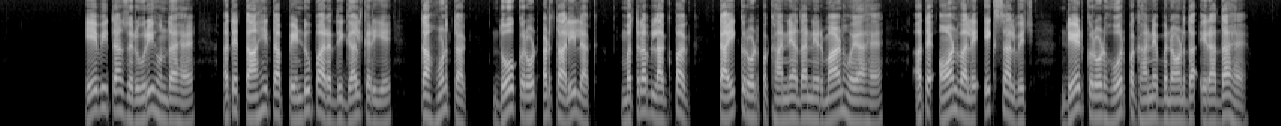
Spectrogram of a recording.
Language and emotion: Punjabi, neutral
